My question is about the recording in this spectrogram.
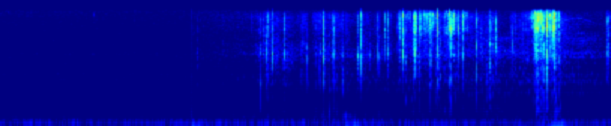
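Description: Foil wrapper of a Magic: The Gathering draft booster pack crinkling as it is picked up and torn open. Quiet at first, the crackling starts about halfway through and is loudest near the end.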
